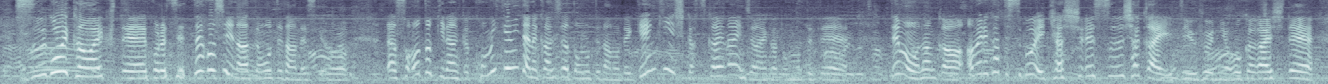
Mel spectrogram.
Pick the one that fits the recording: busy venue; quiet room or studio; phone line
busy venue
